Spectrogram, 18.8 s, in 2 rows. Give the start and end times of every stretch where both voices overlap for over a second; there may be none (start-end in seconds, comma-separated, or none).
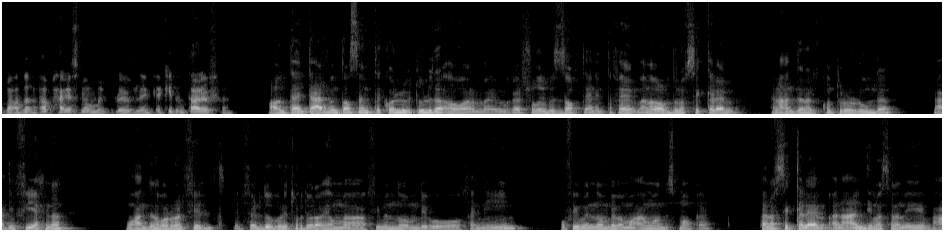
none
